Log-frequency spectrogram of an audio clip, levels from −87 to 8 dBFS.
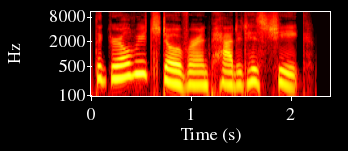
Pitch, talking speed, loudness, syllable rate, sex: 220 Hz, 200 wpm, -17 LUFS, 5.0 syllables/s, female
